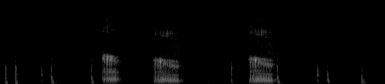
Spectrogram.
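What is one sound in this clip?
A wolf whines and pants nearby.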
